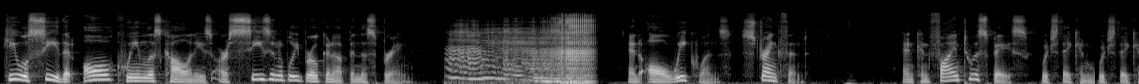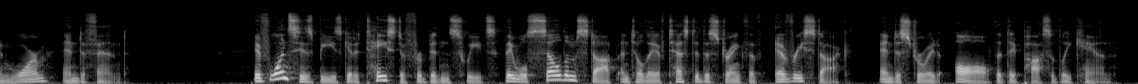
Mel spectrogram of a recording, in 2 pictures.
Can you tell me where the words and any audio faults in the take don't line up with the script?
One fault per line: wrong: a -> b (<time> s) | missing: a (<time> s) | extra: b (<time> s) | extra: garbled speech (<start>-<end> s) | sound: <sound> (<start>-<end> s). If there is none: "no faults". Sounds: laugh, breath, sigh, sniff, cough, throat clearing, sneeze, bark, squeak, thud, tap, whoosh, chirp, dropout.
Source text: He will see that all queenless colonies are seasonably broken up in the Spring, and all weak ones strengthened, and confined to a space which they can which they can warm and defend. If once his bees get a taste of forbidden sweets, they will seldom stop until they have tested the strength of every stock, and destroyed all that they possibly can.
sound: squeak (4.4-6.0 s)
sound: whoosh (8.4-8.8 s)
